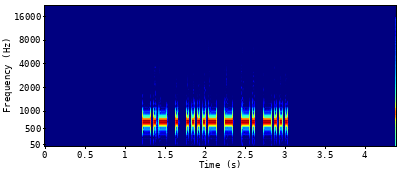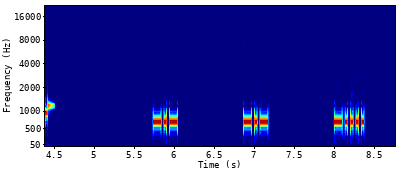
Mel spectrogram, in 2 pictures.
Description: Morse code, heard as a keyed tone, about 34 wpm, spaced as for 20 wpm, 700 Hz. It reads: KE4TNB KK6
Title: USA Call Signs - 6 Characters - 8x Character Spacing - 35wpm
